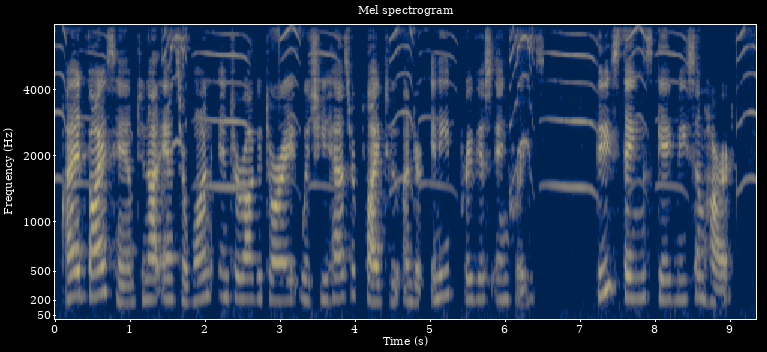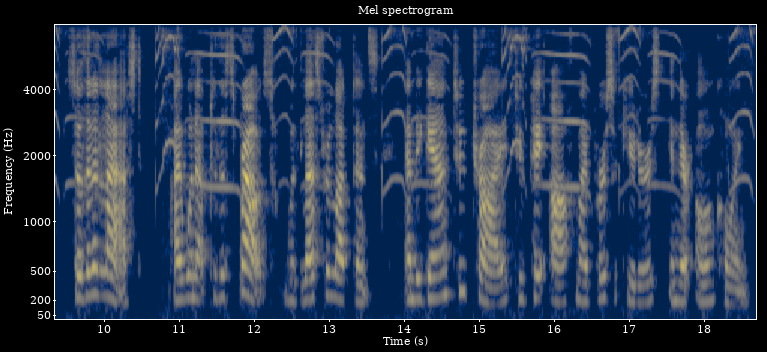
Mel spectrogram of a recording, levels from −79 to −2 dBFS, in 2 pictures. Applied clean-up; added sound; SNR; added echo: classical method spectral subtraction.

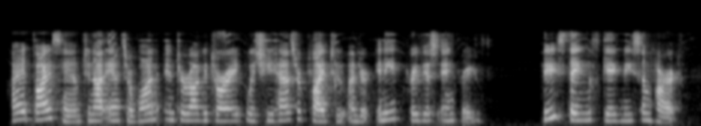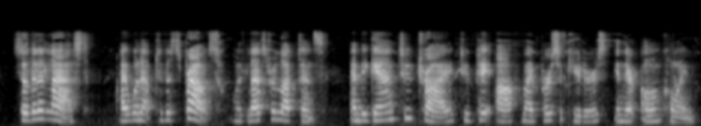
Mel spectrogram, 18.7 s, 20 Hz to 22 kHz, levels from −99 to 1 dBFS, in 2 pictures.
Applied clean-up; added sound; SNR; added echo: neural mask model DeepFilterNet 3.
